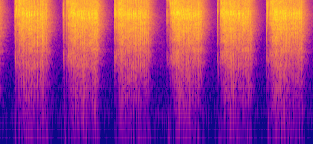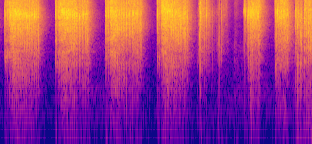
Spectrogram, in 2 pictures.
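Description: Long nails scratch fast across a small hand-held plastic phone case with a rose-gold plastic rim, covered in pink faux-pearl beads. The result is a steady run of bright, hissy scratching strokes with almost no low end, each sweep fading before the next. The strokes grow shorter and quicker toward the end.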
